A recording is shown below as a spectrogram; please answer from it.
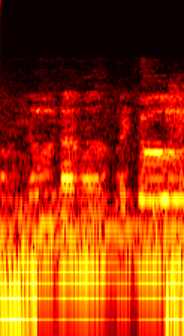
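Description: Soundtrack music with a male voice chanting long, held notes.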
